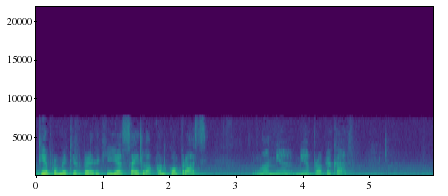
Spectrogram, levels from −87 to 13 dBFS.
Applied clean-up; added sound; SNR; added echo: none; none; none; none.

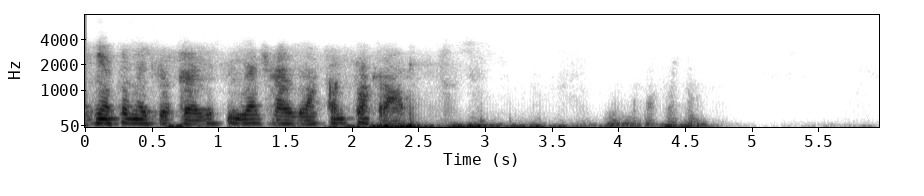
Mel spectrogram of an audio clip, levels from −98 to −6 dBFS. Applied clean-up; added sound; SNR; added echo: neural mask model Resemble Enhance denoiser.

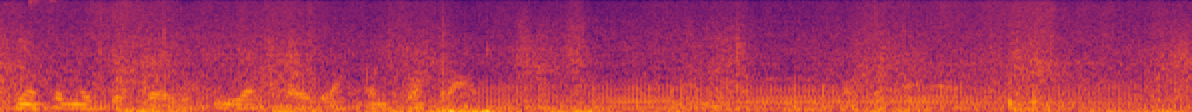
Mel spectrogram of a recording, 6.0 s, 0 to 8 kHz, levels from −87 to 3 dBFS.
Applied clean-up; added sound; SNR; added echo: none; Walk, footsteps + Motorcycle; -4 dB; none.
